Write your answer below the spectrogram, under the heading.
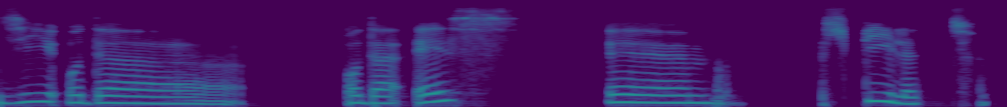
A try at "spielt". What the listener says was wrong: Spielt. There is no E between L and T.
